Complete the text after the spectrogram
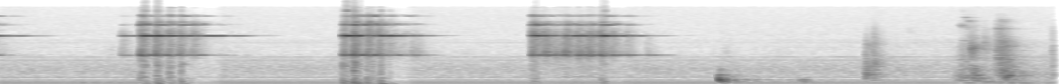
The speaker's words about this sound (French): Son bureau se trouve dans un vieil immeuble sans âge au troisième étage. Sonne à la porte.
